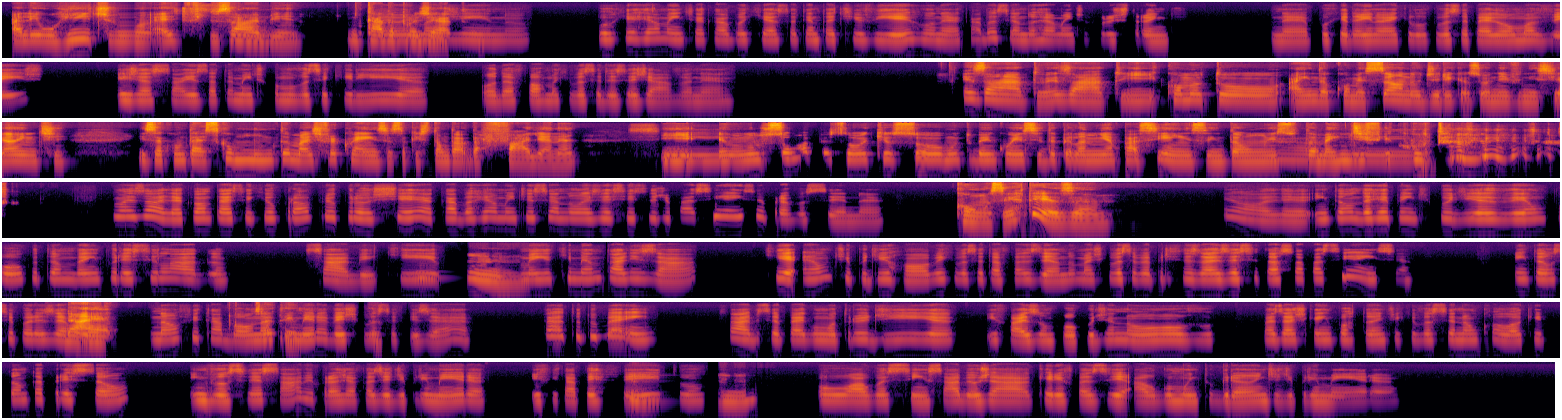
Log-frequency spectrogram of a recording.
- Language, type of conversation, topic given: Portuguese, advice, Como posso lidar com a frustração ao aprender algo novo?
- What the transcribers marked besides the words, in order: static; distorted speech; tapping; laugh; laughing while speaking: "dificulta"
